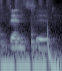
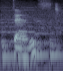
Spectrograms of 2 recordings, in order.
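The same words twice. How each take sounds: First: The -ed ending is said as an extra syllable. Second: The -ed ending adds no extra syllable. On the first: The speaker calls it wrong. "pronúncias bem comuns para o brasileiro" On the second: The speaker calls it right. "A pronúncia certa é"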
